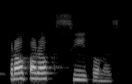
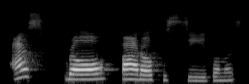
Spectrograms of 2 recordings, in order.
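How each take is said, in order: First: Said in the usual way. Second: "proparoxítonas" broken slowly into chunks, louder; loud, drawn-out "proparoxítonas" with small breaks; slow, emphatic enunciation. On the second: Shown as a demonstration. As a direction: spell out "proparoxítonas" piece by piece for a class. Term repeated slowly for the class.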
